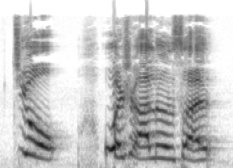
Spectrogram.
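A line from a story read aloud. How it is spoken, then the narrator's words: Crying out. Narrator (Chinese): 安乐三突然跪倒在地上，哭喊起来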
